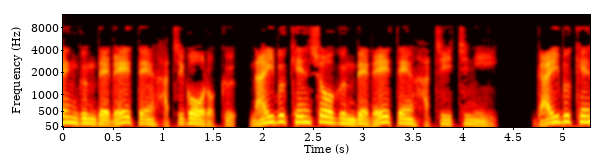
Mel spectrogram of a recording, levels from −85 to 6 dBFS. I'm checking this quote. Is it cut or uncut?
cut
